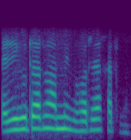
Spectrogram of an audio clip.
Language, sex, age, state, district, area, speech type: Assamese, female, 45-60, Assam, Dhemaji, urban, conversation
